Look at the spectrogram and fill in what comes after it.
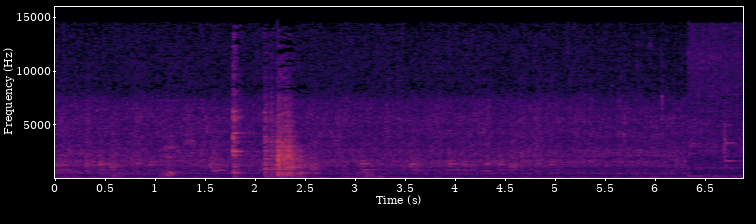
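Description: Potato wedges frying in oil in a nonstick pan, with a steady sizzle. There is a brief clatter about two seconds in.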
